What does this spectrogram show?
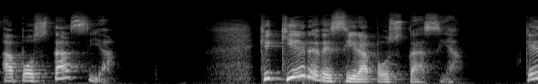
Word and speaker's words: apostasía: Esta palabra apostasía ya está en el griego. Nada más que nosotros la leemos apostasía con acento en la I, pero ¿qué crees? En el griego es apostasia.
